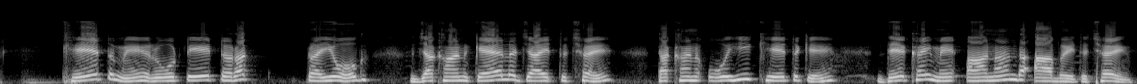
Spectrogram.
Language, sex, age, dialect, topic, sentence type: Maithili, male, 25-30, Southern/Standard, agriculture, statement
